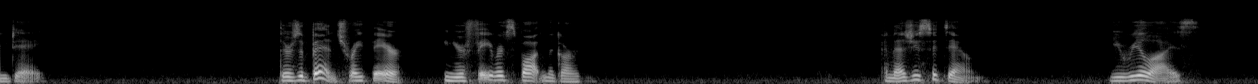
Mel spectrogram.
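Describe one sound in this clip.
A middle-aged woman speaks calmly in short phrases, close to a microphone, as if on an online call.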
